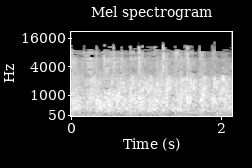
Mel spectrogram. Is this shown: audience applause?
yes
